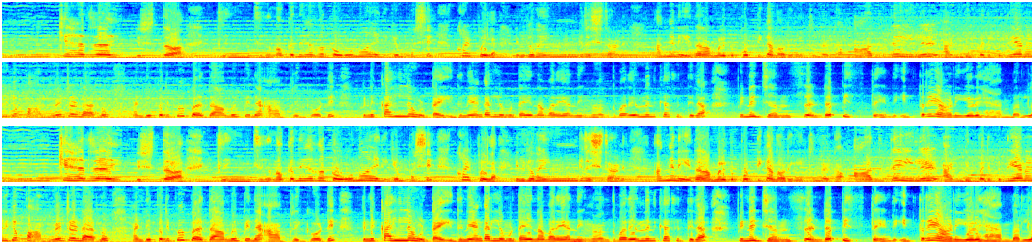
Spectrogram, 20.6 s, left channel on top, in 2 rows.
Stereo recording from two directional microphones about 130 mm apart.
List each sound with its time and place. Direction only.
0.6 s speech: 15° right (ahead or behind)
